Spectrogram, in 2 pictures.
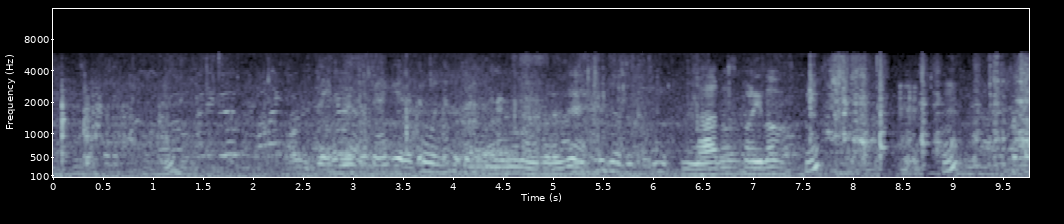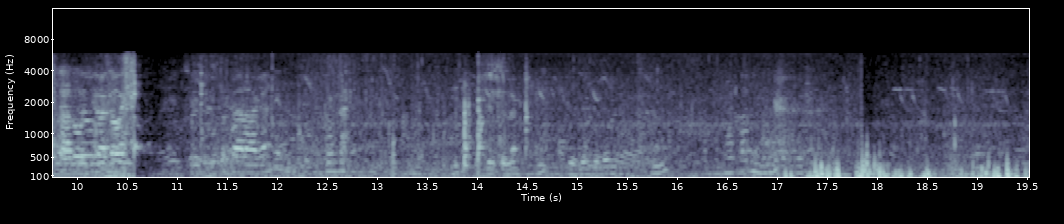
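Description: A group of boys and men chatter nearby outdoors.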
